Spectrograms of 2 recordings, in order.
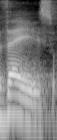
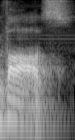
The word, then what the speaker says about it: vase: it and that is called a vas or vase vas or vase two different pronunciations if you come over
